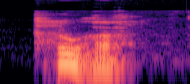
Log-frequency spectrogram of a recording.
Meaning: 1. A Māori tradition of reciprocal giving of gifts 2. A voluntary donation given for a service that has been provided
- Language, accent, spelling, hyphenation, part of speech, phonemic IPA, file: English, Southern England, koha, ko‧ha, noun, /ˈkəʊhə/, LL-Q1860 (eng)-koha.wav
